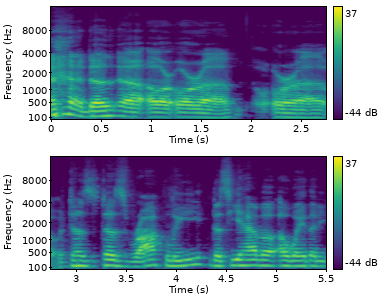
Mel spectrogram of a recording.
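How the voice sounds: Ordinary pitch variation shapes the natural reading voice here.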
